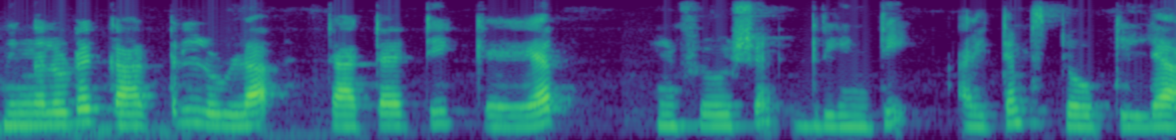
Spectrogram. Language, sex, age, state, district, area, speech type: Malayalam, female, 18-30, Kerala, Kottayam, rural, read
